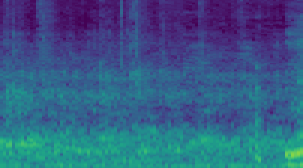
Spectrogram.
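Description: Low murmur of many people chattering.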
